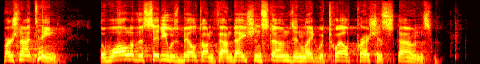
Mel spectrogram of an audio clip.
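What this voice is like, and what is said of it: Texas accent. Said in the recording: “My Texas accent might not read well from Revelation”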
